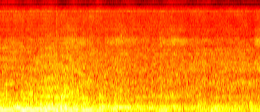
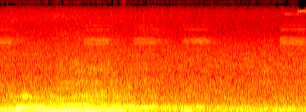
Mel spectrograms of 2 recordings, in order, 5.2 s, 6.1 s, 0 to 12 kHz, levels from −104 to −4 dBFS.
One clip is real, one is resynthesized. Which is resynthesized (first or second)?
first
